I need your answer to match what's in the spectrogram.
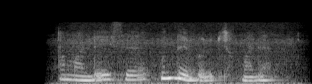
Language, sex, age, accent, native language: Uzbek, female, under 19, Toshkent shahri, Uzbek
